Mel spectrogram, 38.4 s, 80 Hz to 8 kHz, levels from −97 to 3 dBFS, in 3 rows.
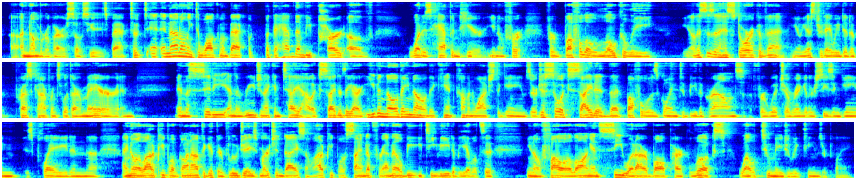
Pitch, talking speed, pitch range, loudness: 105 Hz, 225 wpm, 95-120 Hz, -20 LUFS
